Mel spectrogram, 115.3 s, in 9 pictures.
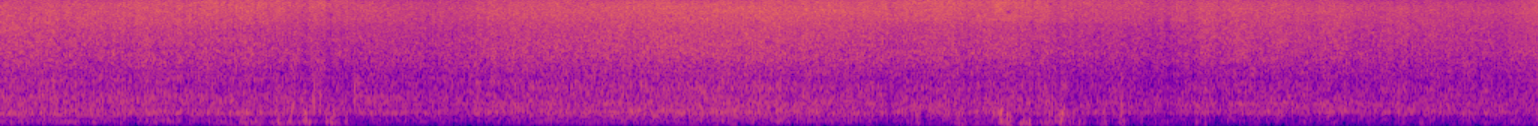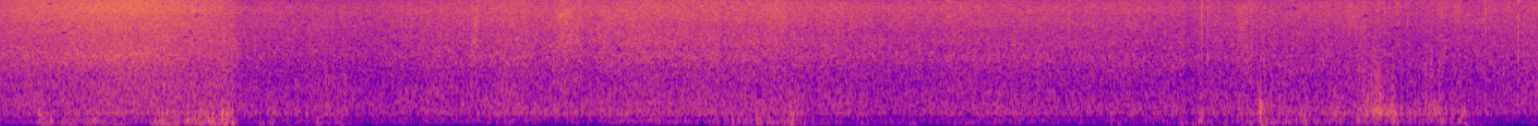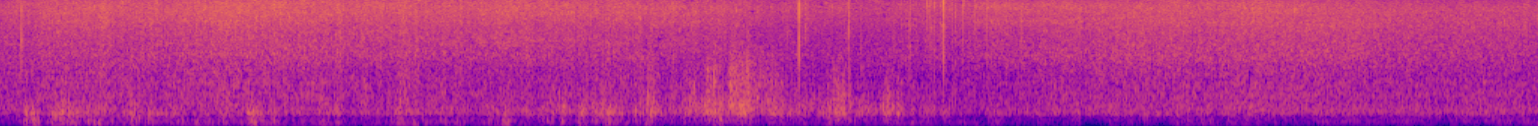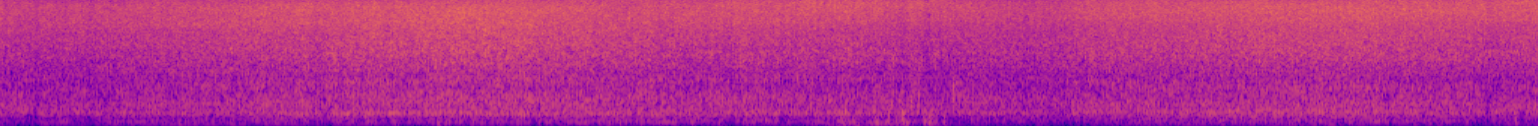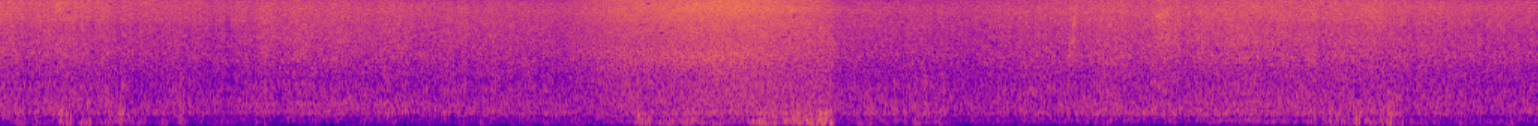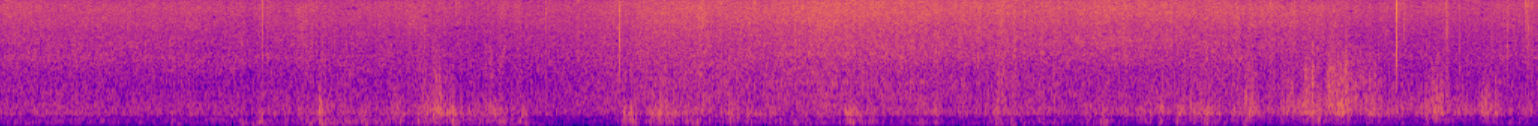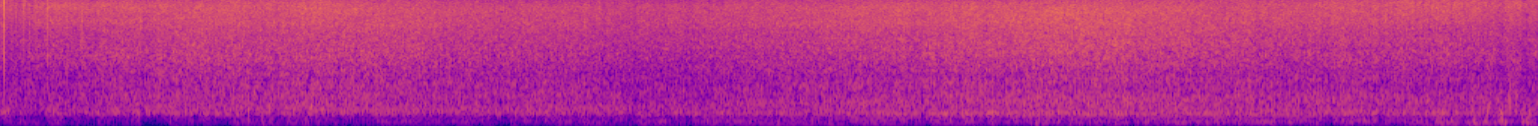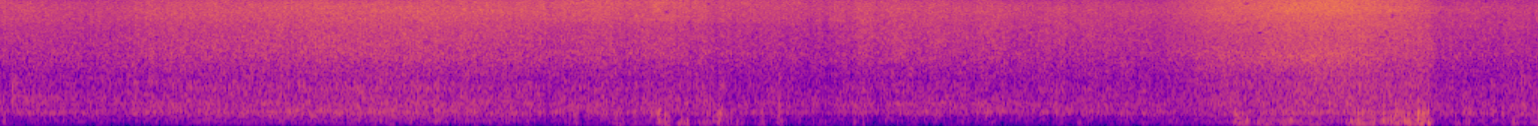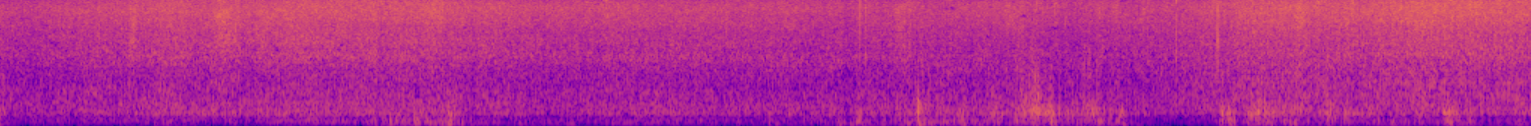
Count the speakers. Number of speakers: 0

